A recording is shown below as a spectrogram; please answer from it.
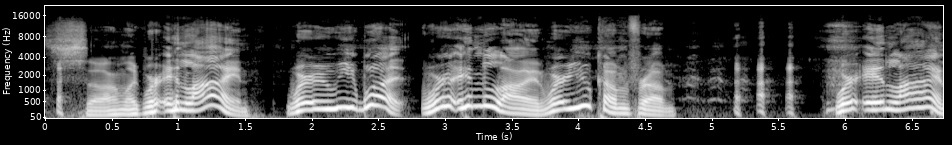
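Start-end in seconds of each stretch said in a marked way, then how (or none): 0.7-4.8 high, loud exasperated protest; mock indignant shouting. Arguing back at the old lady over the line, high mock shout. 5.9-6.8 high, loud insistent protest; mock exasperated yelling. Repeating himself to the old lady, exasperated mock shout.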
